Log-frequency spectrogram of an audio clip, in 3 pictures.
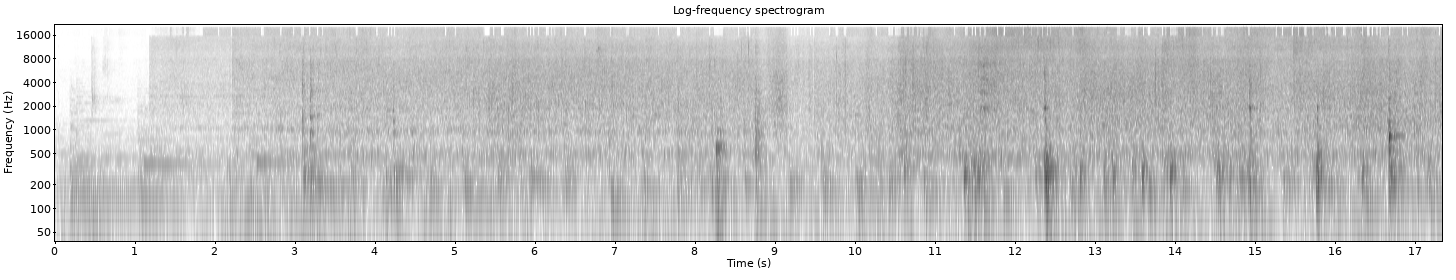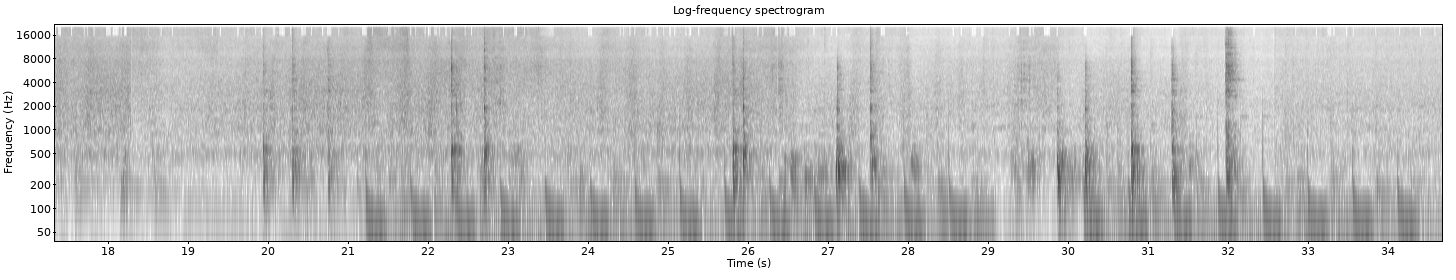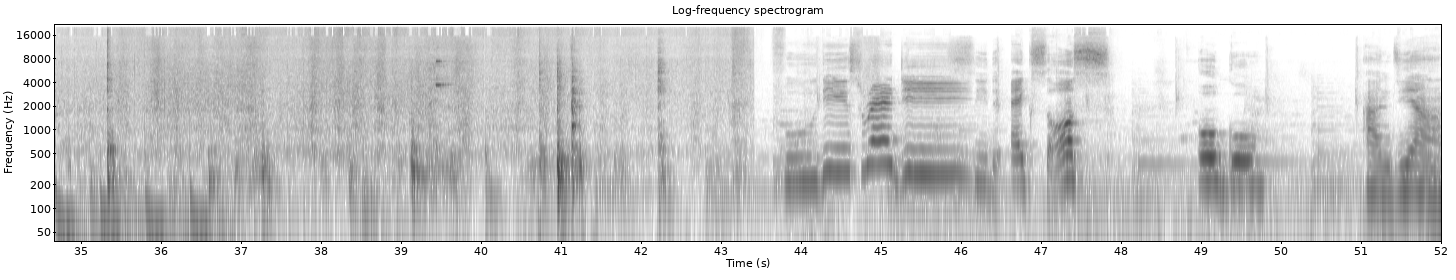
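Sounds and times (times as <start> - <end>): food sizzling in hot oil: 1.2 - 43.5
spoon scraping a pot: 38.2 - 39.9.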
